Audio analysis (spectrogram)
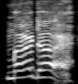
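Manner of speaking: very high, loud desperate scream; shrieking murder. A narrator's reading. Pinned archer shrieking for help, desperate scream. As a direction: scream for your life. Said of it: "he screamed".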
